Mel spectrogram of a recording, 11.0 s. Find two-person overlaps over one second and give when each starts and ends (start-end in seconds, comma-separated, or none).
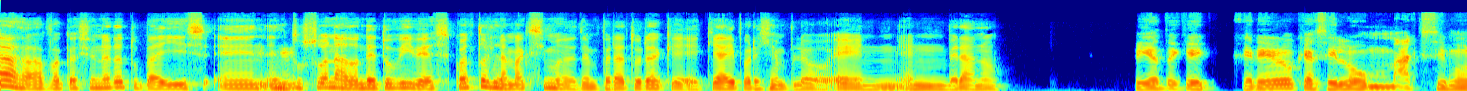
none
